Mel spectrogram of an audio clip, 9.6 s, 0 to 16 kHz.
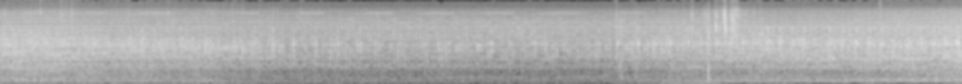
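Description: Off-road 4x4 engine running at low speed as the vehicle crawls through mud, fading somewhat in the middle and growing louder again over the last few seconds.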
